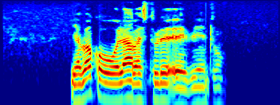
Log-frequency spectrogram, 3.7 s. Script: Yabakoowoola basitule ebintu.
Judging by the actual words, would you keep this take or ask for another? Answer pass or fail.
pass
